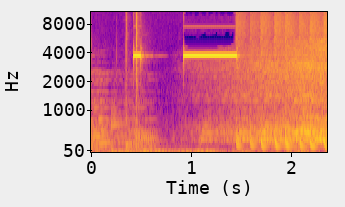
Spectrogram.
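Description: Workout interval-timer beeps: a short high beep, then a longer, louder beep about a second in, marking the end of the work interval and the start of the rest. Background music fades under the beeps, and an electronic dance track with a beat starts near the end.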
